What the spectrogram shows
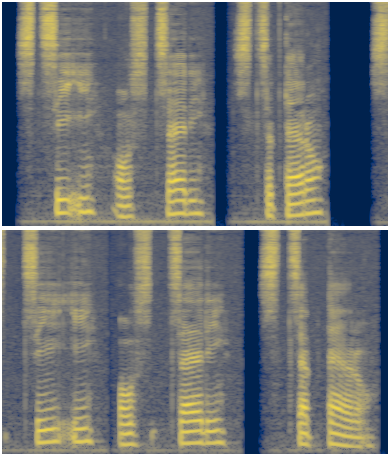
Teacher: It's a s sound, it's a TS. So when you pronounce the S and the C together, you pronounce it like an STS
